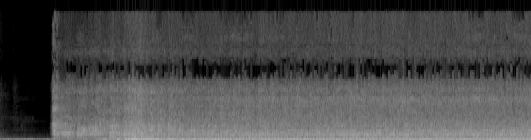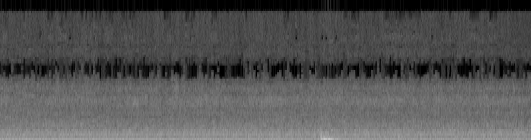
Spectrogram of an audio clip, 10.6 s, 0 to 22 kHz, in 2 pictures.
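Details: 2003 VW Jetta TDI wagon with a 1.9L ALH diesel, 20+ years old, started after the intake manifold was installed and the manifold gasket, MAF and EGR valve were replaced. Short crank, then a steady, even diesel clatter at idle with no misses. Normal start.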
